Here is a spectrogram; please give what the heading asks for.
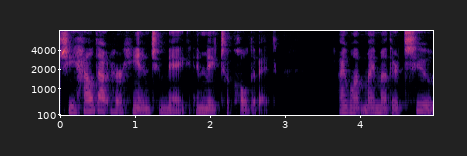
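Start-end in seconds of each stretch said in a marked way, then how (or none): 3.7-5.0 soft, gentle, much quieter. The princess, holding a girl's hand, speaks to her softly. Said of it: "said the princess softly".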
